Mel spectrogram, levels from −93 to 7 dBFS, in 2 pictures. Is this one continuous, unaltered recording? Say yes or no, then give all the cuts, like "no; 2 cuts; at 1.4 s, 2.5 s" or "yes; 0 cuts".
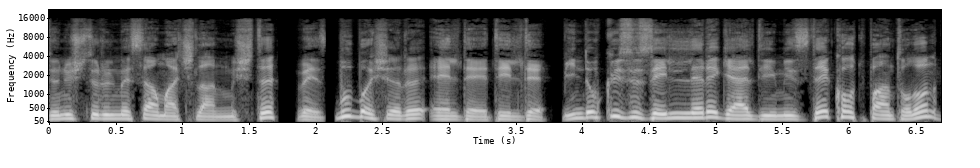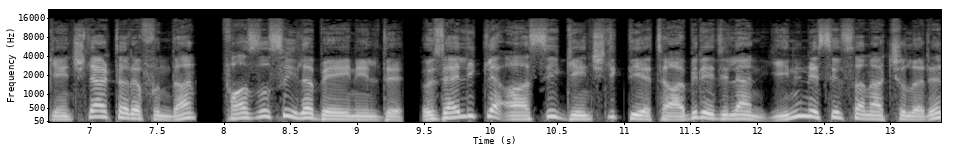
no; 3 cuts; at 2.1 s, 3.8 s, 6.6 s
